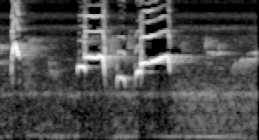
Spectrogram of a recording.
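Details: Oriental magpie-robin lure song for coaxing birds to sing: a sharp high note, then two strong rising-and-falling whistles in quick succession, over faint distant bird chatter and a low background hum.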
